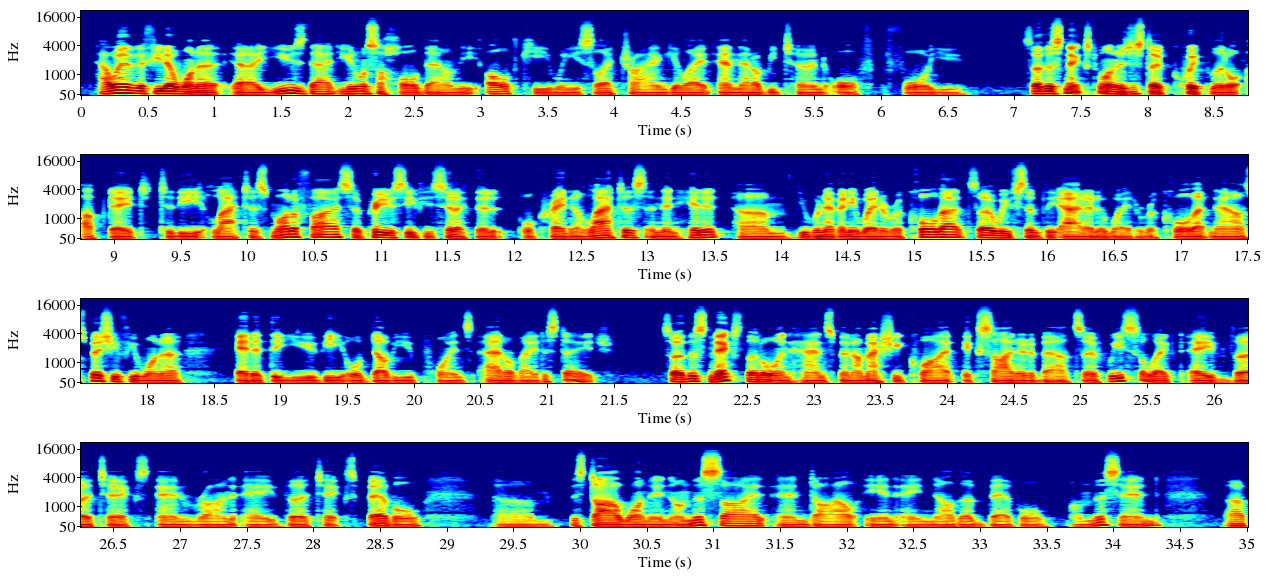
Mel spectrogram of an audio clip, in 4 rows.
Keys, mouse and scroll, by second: 1.6 alt+t, 3.9 alt+click, 8.4 shift+2, 10.1 scroll up 1, 13.0 h, 13.4 middle click, 15.6 shift+2, 17.7 scroll down 1, 19.9 scroll up 1, 26.1 shift+2, 29.9 alt+click, 32.2 shift+2, 34.5 double click.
